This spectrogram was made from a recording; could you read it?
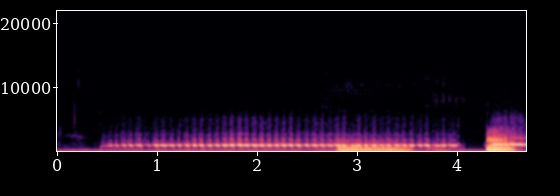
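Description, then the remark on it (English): A person imitates an eastern screech owl's call with a long, quavering, trilled hoot, its wobble held steadily for several seconds, then breaks off into a short, higher voiced note at the end. “And then they have that little wobble that goes like”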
